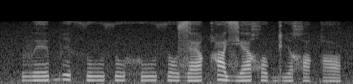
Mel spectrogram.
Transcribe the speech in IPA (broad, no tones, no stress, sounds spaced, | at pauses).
β e b i θ u θ u h u θ o z æ qʰ æ zʲ æ χ u ɡ i χ ɒ q ɒ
